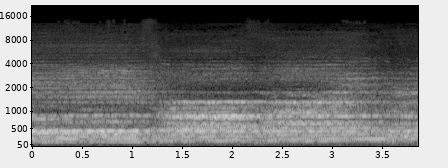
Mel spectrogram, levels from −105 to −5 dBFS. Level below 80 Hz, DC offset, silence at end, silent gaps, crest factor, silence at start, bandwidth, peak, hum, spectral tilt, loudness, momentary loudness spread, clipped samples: -72 dBFS; under 0.1%; 0 s; none; 14 dB; 0 s; 11.5 kHz; -18 dBFS; none; -7 dB/octave; -32 LUFS; 5 LU; under 0.1%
